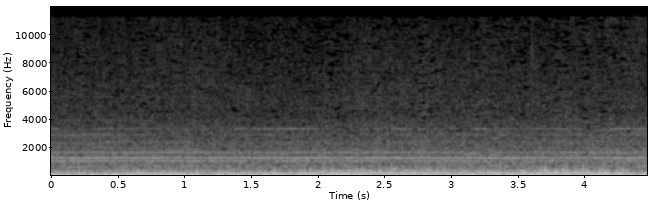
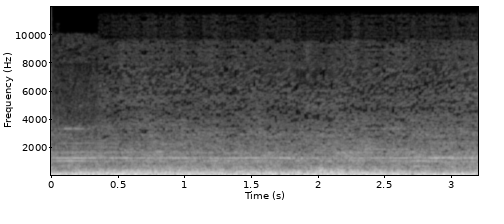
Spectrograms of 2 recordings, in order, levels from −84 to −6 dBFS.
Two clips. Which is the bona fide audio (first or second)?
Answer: first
